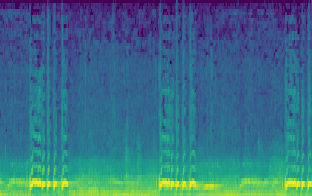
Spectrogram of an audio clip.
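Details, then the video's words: Local zebra dove from Java, a contest bird, uttering three quick bursts of rapid trilled coo notes roughly two seconds apart, with a low hum and faint cooing between. "MASTERAN PERKUTUT LOKAL SPECIAL KONTES | TURTLE DOVE JAVA BIRD (COLUMBIDAE) SINGING"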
